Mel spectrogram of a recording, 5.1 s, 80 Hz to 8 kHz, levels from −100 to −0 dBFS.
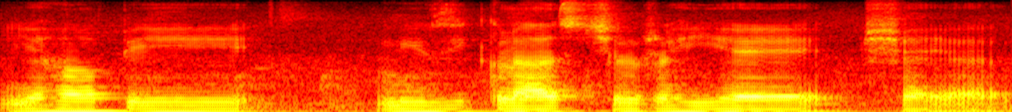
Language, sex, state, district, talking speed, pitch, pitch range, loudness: Hindi, male, Chhattisgarh, Raipur, 95 wpm, 90 Hz, 85-95 Hz, -20 LUFS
